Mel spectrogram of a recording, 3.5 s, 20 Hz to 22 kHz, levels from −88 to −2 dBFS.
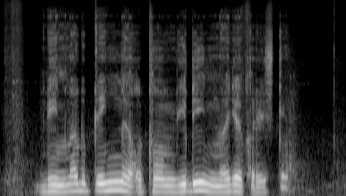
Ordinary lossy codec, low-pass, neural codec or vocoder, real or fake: none; none; codec, 44.1 kHz, 1.7 kbps, Pupu-Codec; fake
